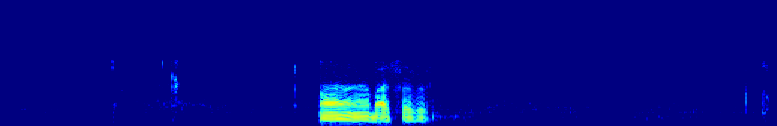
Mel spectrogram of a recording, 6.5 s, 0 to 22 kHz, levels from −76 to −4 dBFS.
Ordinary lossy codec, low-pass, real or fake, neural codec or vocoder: none; 3.6 kHz; real; none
